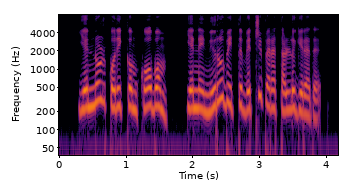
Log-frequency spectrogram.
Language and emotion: Tamil, angry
